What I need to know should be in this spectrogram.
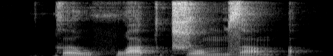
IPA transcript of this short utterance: k ə˧ w h w a˦˥ k̚ t͡ɕ o˧ m z a̰˧˨ m ʔ

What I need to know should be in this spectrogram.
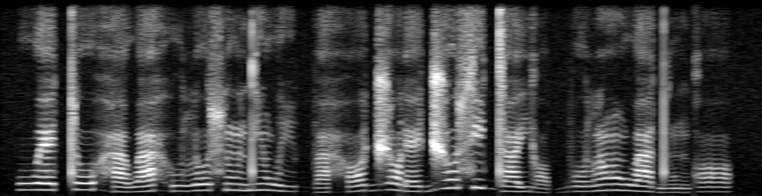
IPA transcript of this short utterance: w ɛ˧ t o˧ h a˨ w a˨˦ h u˧ l o˧ s ũ˧ d ĩ˧ w i˨ b a˨ h ɔ˨˦ d͡ʒ ɔ˦˨ ɾ ɛ˧ d͡ʒ o˦ s i˦ d a˧ j ɔ˨ b o˧ l ɔ̃˦ w a˦˨ d ũ˧ ɡ ɔ˦

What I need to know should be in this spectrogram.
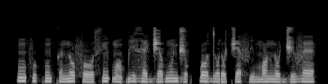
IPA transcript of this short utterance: ũ˦ f u˧ k ũ˧ k ə˧ n o˦ f oː˨ s ĩ˦ ɓ ɔ̃˨ ɓ i˦ z ɛ˧ d͡ʒ ɛ˨˦ ɡʷ ũ˦ d͡ʒ o˧ k͡p o˦ d o˧ ɾ o˨ t͡ʃ ɛ˧ f i˨ m ɔ˦ n o˧ d͡ʒ ɨ˨˦ v ɛ˦

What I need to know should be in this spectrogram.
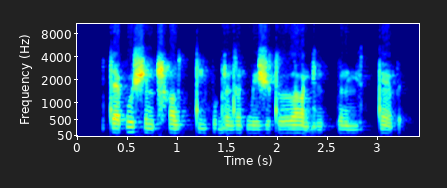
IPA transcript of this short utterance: t æ p ʊ ʃ ə̃ n ʈ͡ʂʰ ɑ̃ w tː i p ʊ ɡ w ə̃ d l ə̃ p w ɪ ʒ ʊ t lː ɑ̃ bʲ ʊ n pː ʊ n mʲ ə˞ tː ɛ̃ p

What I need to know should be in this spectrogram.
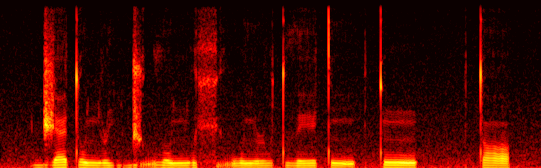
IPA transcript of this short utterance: d͡ʒ æ t o ɲ ɹ i ɡ d͡ʒ ṵ ð o ɲ u xʲ ṵ w ĩ ɹ u t ð e t ĩ | t ũ | t ɒ

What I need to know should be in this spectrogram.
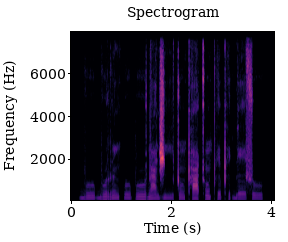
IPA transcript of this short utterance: b uː˨ b u˦ r ĩ˨ k͡p u˦ p uː˦ d ã˨ d͡ʒ iː˨ t ũ˨ pʰ a˦ kʼ ũ˦ pʰ ɪ˦ pʰ ɪ˦ ɡ͡b eː˨ s u˦˨

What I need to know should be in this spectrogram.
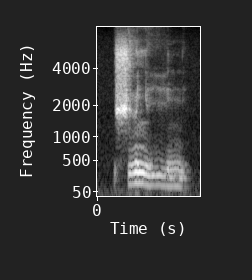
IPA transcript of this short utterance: ʃ ɪ l i n

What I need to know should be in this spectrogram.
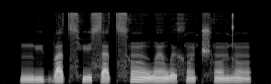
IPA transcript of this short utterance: ŋ y b a t͡sʰ y s a t͡sʰ õ w ə̃ w ə x õ t͡ʃʰ õ d̪ õ

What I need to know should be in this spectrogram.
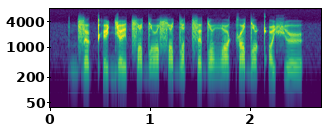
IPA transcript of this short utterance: d͡z ə kʼ e ɟ ɛ i̯ t͡s o dˤ o sˤ ø dˤ ə t͡s ə d œ ðˤ e k ɛ dˤ œ qʼ o ç ø

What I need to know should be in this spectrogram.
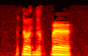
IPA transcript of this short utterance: ɗ o d o k͡p ə˞

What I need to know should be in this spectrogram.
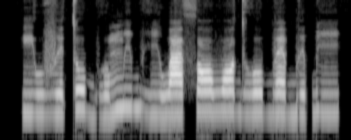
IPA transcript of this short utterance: j u˨ v ɪ˨ t o˦˨ bʱ ʊ˨˦ m i˦ bʱ i˨ w a˧ θ ɔ˧ β ɔ˧ dʱ o˧ b ɛ˧ b ɪ˦ ɓ i˦

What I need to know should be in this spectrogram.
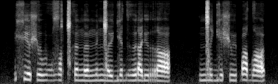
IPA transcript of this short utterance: xʲ œ ʃ ɵ β ṳ zˤ ø ǀʰ œ ŋ œ ŋ ø ŋ͡ǀ ø ɡʲ ɑ dʱ ɵ ɾ ɑ ɾʲ o r ɑ | ŋ͡ǀ i ɡʲ ɛ ʃ ʉ ɓ i dˤ u

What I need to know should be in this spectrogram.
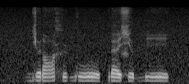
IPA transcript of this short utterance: ɟ ɨ ɾ ɑ x ʉ ɡ u | ɾ ɛ ɕ ɨ ɓ i

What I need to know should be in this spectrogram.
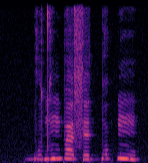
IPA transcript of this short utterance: b o˧ d ũ˦ b a˦˨ s ɛ˧ ɡ͡b ɔ˦ k͡p ũ˦˨

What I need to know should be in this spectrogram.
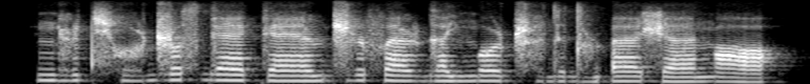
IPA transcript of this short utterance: ŋ ɛ̤ ɭ t͡ɕʰ o̤ ɖ͡ʐ o s ɡ ɛː k ɛː ɳ ʈ͡ʂ ə̤ ɭ f ɜː ɭ ɡ ɜ j ŋ oː ʈ͡ʂʰ ə̤ d ɵ d ɔ̤ ɳ ʔ ɜː ʃ ɜː ŋ ɒː

